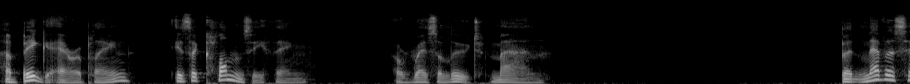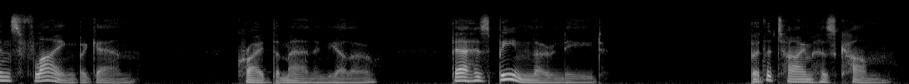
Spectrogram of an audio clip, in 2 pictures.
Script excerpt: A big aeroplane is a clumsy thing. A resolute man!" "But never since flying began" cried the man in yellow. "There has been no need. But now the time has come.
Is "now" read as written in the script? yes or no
no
